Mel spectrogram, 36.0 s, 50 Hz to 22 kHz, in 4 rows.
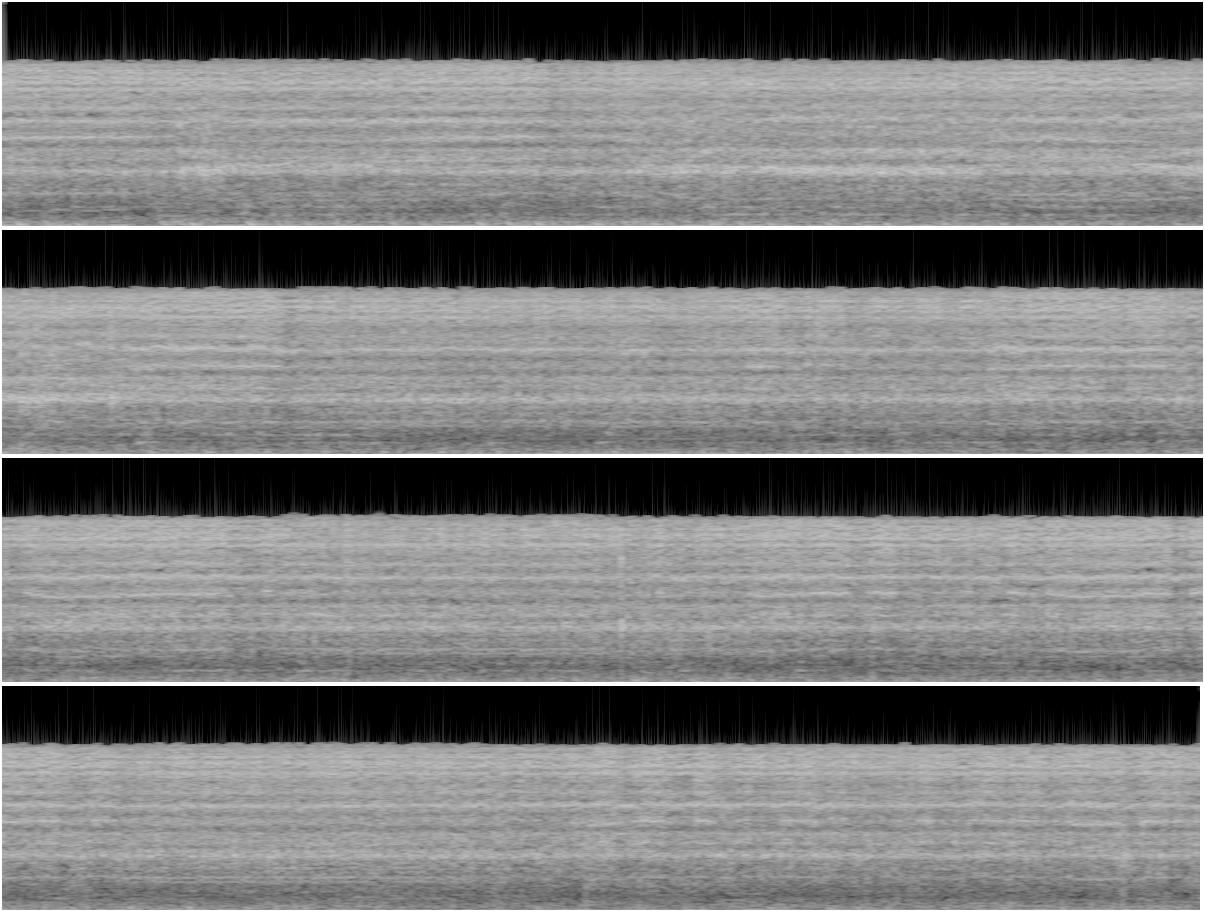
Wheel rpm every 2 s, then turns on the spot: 170, 170, 160, 160, 160, 160, 160, 160, 160, 170, 160, 170, 170, 160, 170, 160, 170, 170.
none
